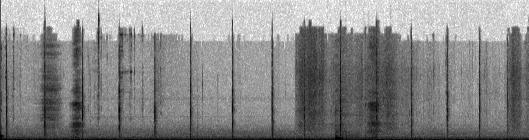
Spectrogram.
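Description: Light clicking footsteps with brief rustling. A short louder squeak comes about five seconds in.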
